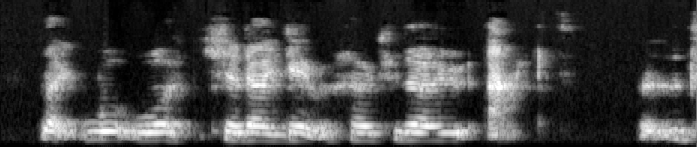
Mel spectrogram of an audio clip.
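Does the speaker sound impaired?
Yes: cerebral palsy; cerebral palsy from brain damage at birth.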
